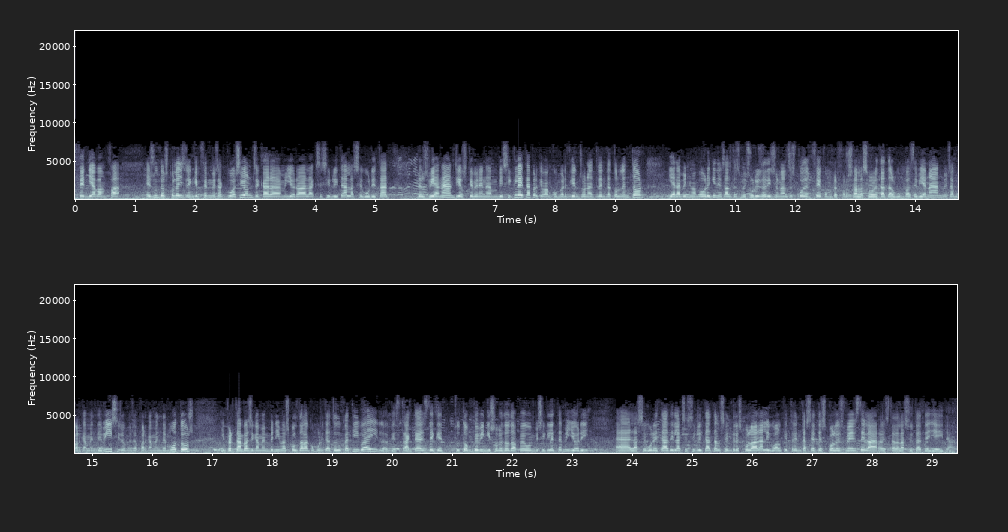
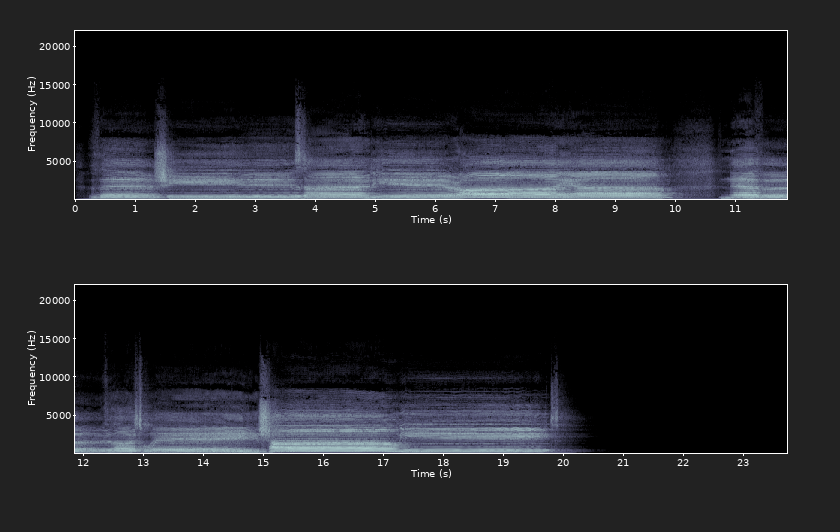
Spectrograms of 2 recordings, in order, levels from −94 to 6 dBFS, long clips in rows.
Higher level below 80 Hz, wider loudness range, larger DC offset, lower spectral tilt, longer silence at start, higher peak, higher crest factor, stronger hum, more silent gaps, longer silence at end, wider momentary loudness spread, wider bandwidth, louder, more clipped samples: first, -34 dBFS vs -78 dBFS; second, 2 LU vs 7 LU; second, under 0.1% vs 0.2%; first, -5.5 dB/octave vs -4 dB/octave; second, 0 s vs 0.25 s; first, 0 dBFS vs -6 dBFS; about the same, 18 dB vs 18 dB; neither; neither; second, 0 s vs 3.8 s; second, 7 LU vs 10 LU; second, 7.6 kHz vs 12 kHz; first, -18 LUFS vs -23 LUFS; neither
